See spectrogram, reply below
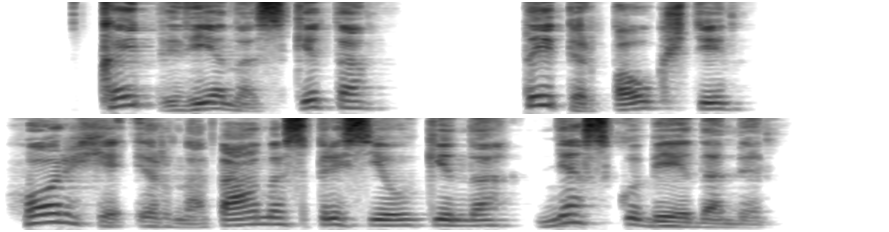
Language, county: Lithuanian, Utena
